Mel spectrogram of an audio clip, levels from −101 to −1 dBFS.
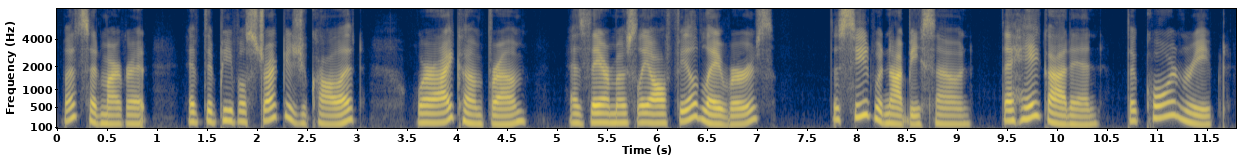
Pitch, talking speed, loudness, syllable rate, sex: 190 Hz, 180 wpm, -18 LUFS, 4.8 syllables/s, female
